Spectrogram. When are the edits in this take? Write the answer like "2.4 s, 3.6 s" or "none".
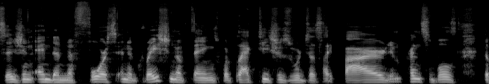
none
